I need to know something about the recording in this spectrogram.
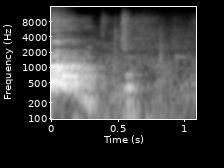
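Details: Staffordshire Bull Terrier reacting to a television talent-show contestant: one loud, harsh bark at the very start, falling in pitch, then a fading tail with a faint voice from the television.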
